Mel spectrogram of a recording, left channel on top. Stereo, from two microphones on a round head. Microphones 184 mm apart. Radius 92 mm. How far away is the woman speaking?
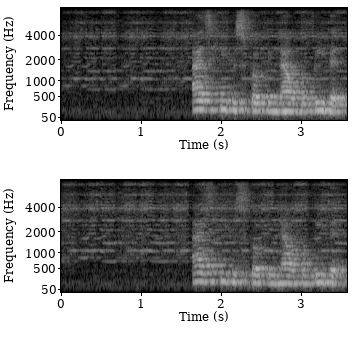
About 1.7 m.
